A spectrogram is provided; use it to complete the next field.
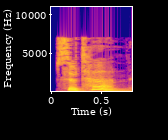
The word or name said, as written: soutane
